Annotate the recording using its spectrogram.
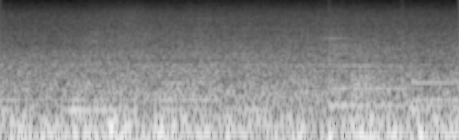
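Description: Strong wind rushing and buffeting over the microphone from the open door of a moving passenger train, with the train's low running rumble underneath.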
